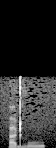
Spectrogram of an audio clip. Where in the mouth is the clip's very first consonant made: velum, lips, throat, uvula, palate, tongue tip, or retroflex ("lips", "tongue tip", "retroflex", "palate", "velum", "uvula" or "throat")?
retroflex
